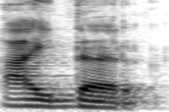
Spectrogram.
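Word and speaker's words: either: आइदर इस word को कुछ लोग ईदर भी पढ़ते हैं, लेकिन स्टूडेंट्स सही प्रोनाउंसिएशन है आइदर।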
